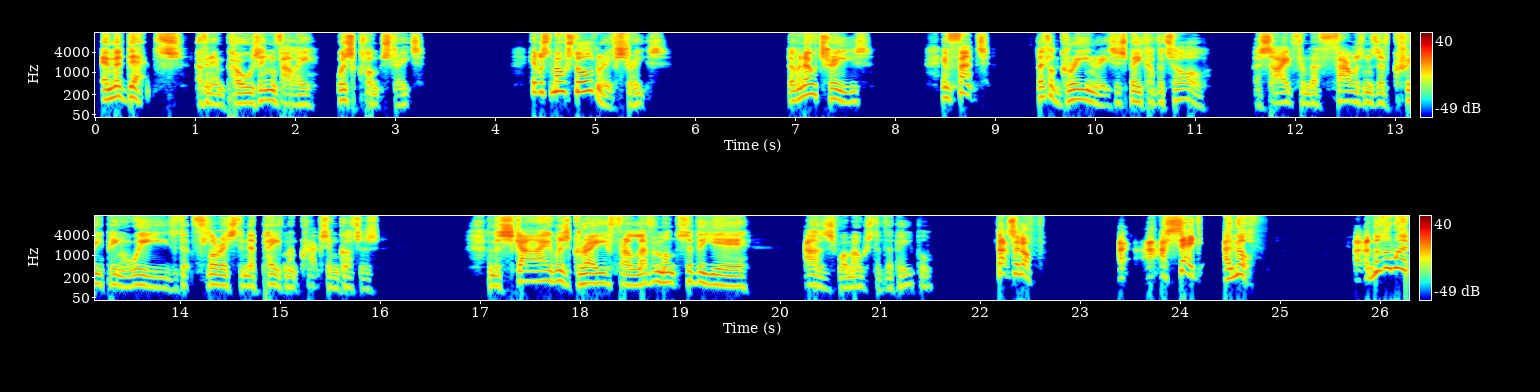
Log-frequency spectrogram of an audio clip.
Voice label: Audiobooks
